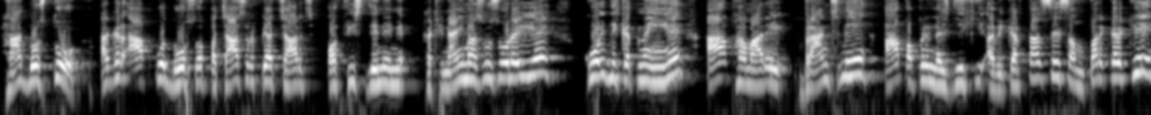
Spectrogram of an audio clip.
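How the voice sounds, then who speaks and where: A man's voice: high voice, moderate pace, fairly bright tone. A man with an Indian accent hosting a finance advice channel, addressing viewers formally and emphatically, repeating phrases for stress. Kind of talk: presenter addressing viewers with a consumer alert.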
